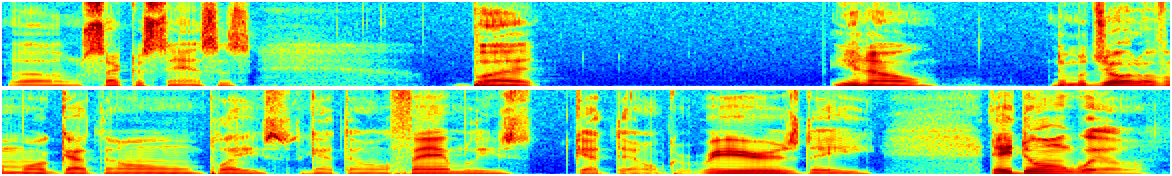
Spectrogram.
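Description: Young man in his 20s, low mellow voice, casual rambling vlogger, dry close sound. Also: no echo. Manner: loose, reflective, lots of fillers.

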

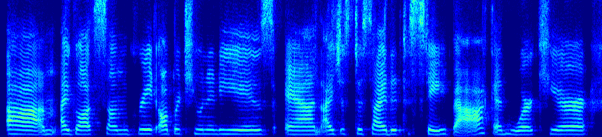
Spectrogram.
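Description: Young woman from Pakistan, interview guest, slightly high voice, earnest, lots of pauses. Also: level tone. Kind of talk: casual interview answers.

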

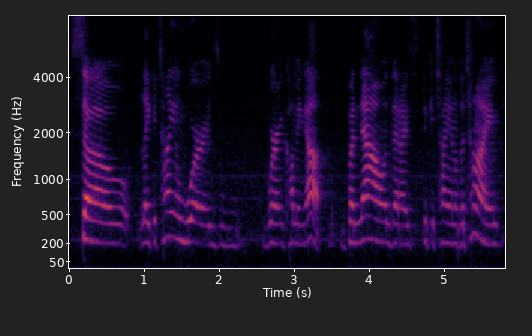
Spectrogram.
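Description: A young woman with an American accent talks in a mid-pitched voice. She hesitates often, restarting sentences and leaning on "like" and "um". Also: fairly even intonation, moderate pace, fairly bright tone, poor audio. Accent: American English. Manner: hesitant, many restarts and fillers. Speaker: actor and English teacher. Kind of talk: casual chat.

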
